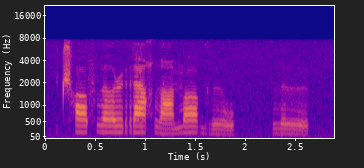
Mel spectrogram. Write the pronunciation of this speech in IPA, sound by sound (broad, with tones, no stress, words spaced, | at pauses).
t͡ʃʰɔː˦fðɤː˦ɹraː˦χ ðˤaː˨mɔː˦ɡʱɯː˨w | ðɯː˨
